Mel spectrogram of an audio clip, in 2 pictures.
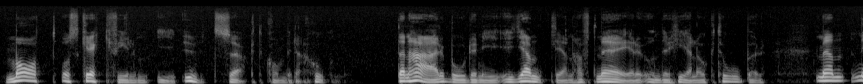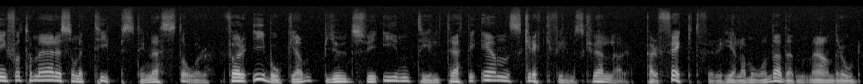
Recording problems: hiss; faint; throughout; 20 dB below the speech

